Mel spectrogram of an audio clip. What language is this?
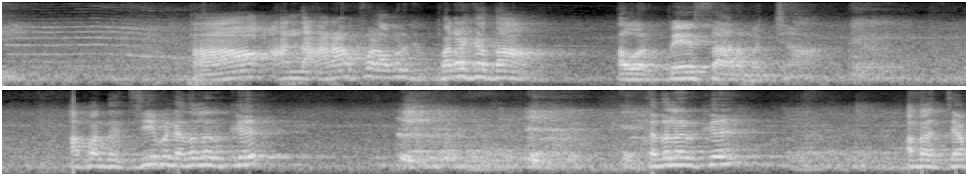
Indonesian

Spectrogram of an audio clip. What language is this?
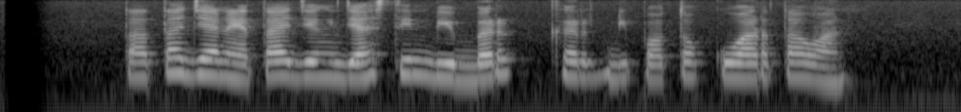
Sundanese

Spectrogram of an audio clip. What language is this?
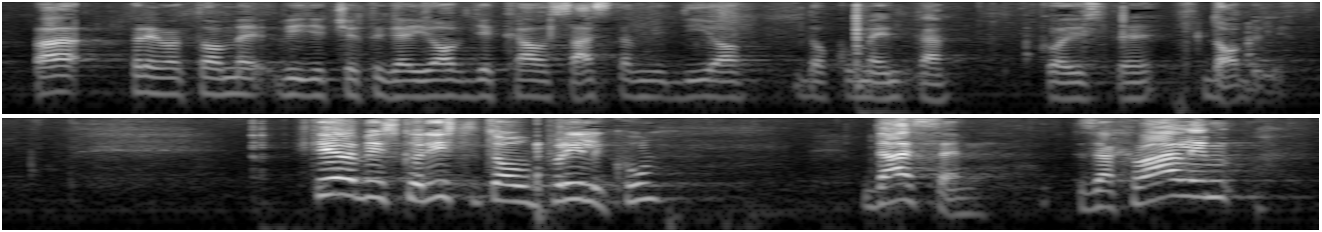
Croatian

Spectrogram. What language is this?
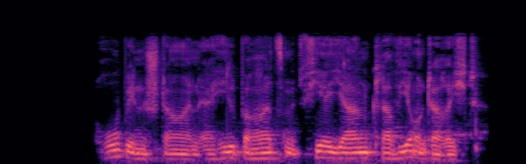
German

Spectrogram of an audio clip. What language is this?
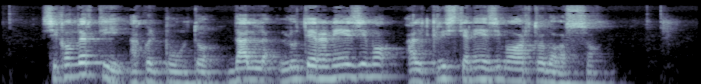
Italian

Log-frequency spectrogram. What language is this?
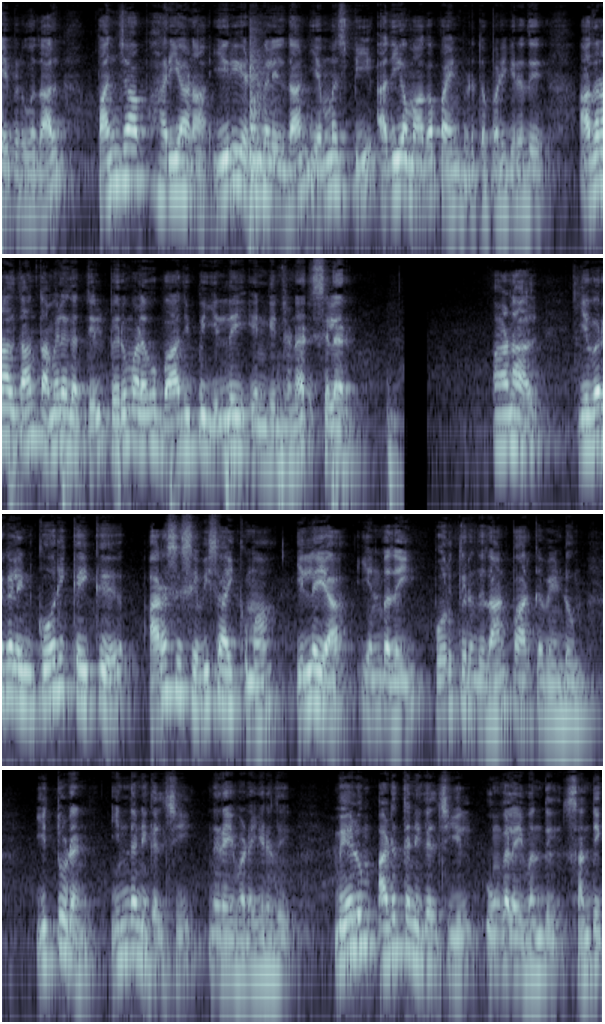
Gujarati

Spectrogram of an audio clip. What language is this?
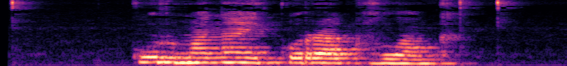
Mari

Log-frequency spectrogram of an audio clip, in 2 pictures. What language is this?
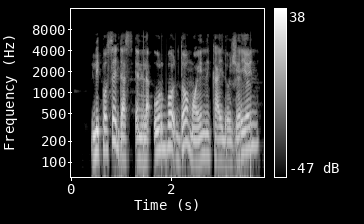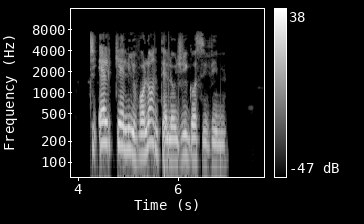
Esperanto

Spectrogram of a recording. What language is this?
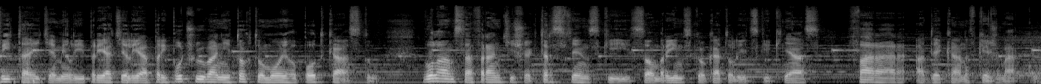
Slovak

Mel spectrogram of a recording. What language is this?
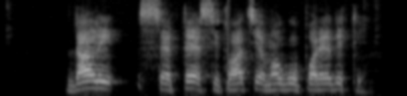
Serbian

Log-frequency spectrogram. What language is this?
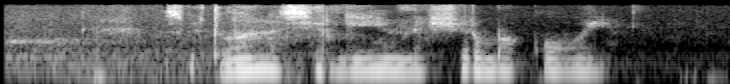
Russian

